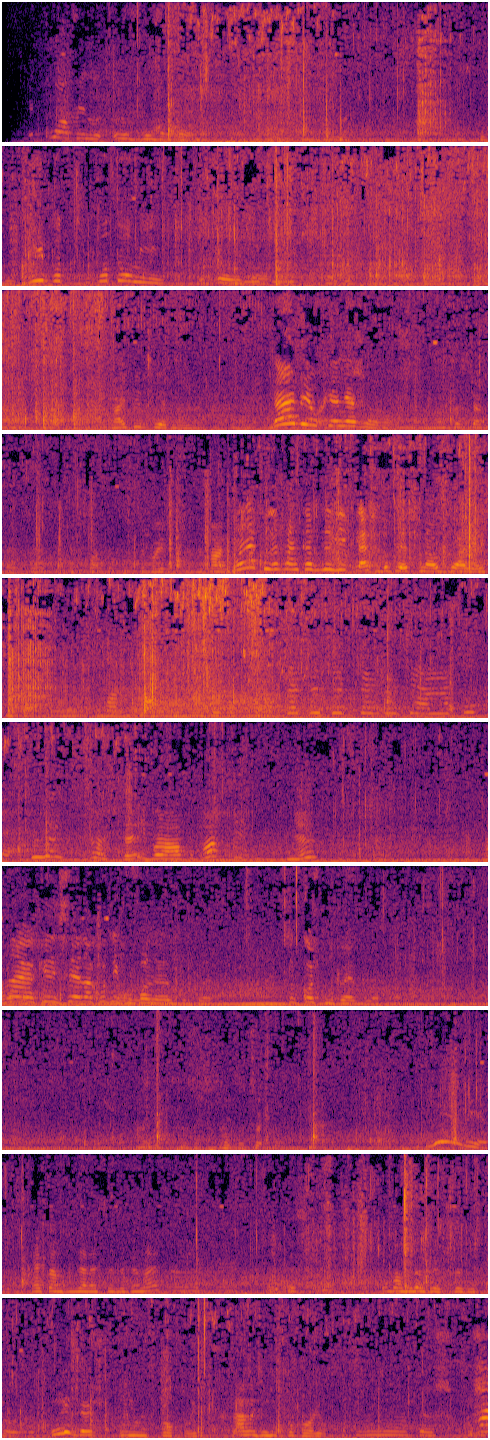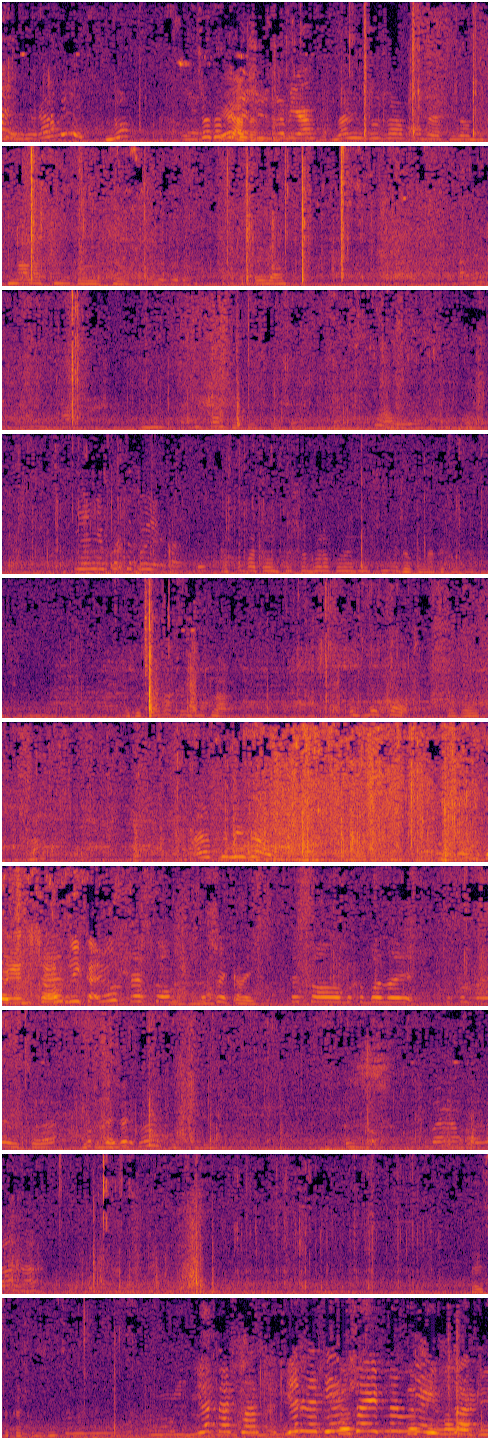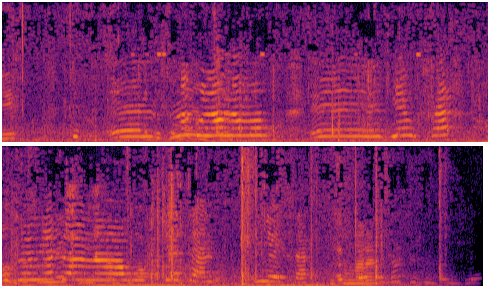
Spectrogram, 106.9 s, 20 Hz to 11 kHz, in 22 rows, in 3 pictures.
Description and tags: Fieldrecording made during field pilot reseach (Moving modernization project conducted in the Department of Ethnology and Cultural Anthropology at Adam Mickiewicz University in Poznan by Agata Stanisz and Waldemar Kuligowski). Sound of playing childeren on Warszawska street in Torzym (Lubusz) near of the national road no. 92. Recordist: Robert Rydzewski. Editor: Agata Stanisz. Recorder: Zoom h4n with shotgun.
